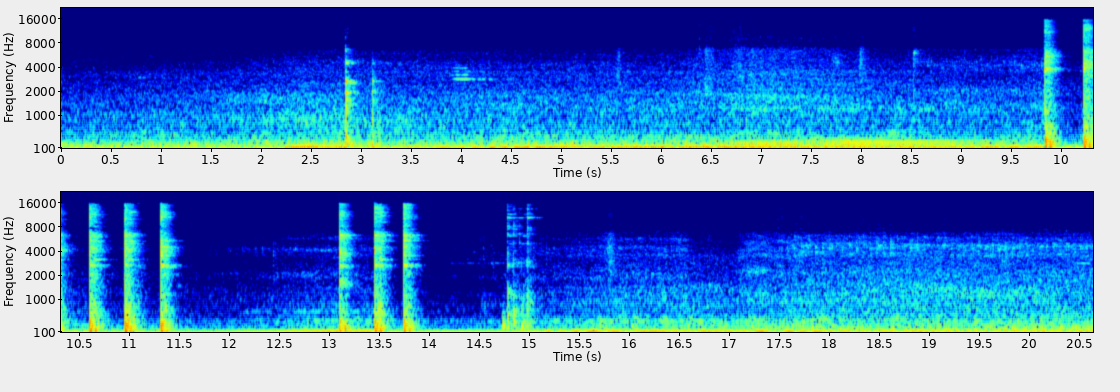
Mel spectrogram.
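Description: Sharp metallic taps and clinks of tools on metal parts: a quick run of about five strikes around ten seconds in, then three more a couple of seconds later and a single one after that, over a steady low background rumble.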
